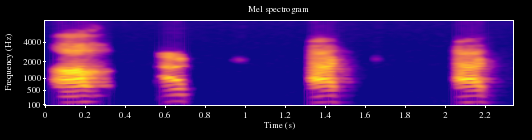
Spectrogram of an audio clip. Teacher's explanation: Tempel dulu, Tempel. baru ada hembusan sedikit. Ada keluar Gitu. sedikit angin. Soalnya kalau dia berlebihan, kita dalam menghameskan itu berlebihan, jadi terkesan seperti rokowah dia.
